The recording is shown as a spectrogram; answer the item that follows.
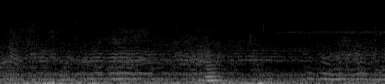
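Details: Bees crowding the entrance of a yellow backyard hive, the strongest of a first set of hives begun in spring 2023. Continuous low humming swells and dips, with individual bees droning past.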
